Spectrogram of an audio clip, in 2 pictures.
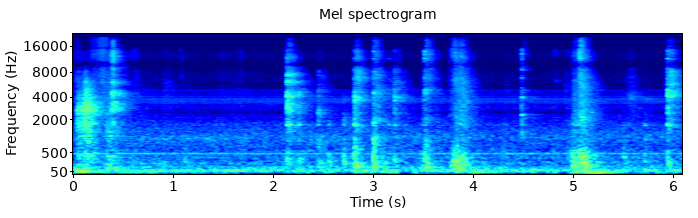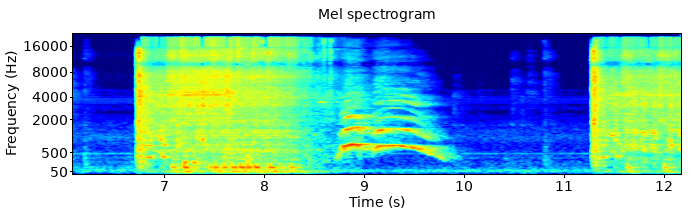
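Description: A neglected 1988 Ford Escort GT, sitting for twenty years, cranks and catches into a loud rough idle, revs with a rising and falling whine, drops out, then roars back up after quiet handling sounds.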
